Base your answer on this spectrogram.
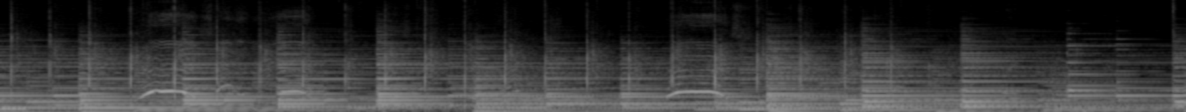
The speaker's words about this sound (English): the Bible says, clap your hands, all ye people, and to shout unto God with the voice of triumph. Would you do that right now? Would you clap your hands and would you shout unto God with the voice of triumph?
